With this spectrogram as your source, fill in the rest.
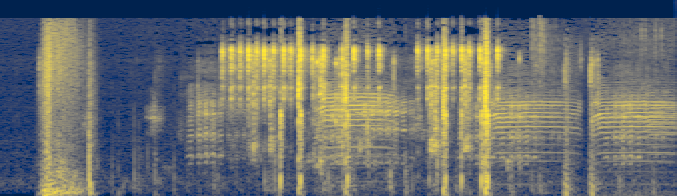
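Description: Sheep bleat repeatedly in a Minecraft mini-game, a burst of short nasal cries after a loud thump, then a steady run of overlapping bleats, close and fairly loud, with no talking.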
